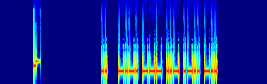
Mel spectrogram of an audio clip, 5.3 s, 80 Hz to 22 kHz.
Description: Morse code, heard as a keyed tone, about 34 wpm, 700 Hz. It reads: I COULD
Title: Sets of 2 Words 35wpm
